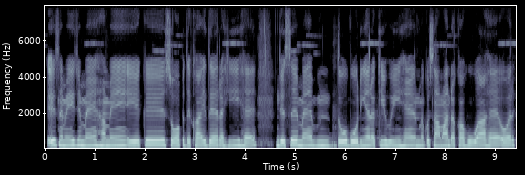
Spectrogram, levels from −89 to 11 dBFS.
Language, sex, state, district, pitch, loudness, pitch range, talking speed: Hindi, female, Rajasthan, Churu, 220 Hz, -14 LUFS, 215-230 Hz, 145 wpm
